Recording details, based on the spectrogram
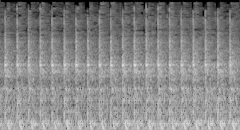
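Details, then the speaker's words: Motorcycle engine running, heard through a hose used as a stethoscope: a sharp, regular knock about twelve a second, loudest at the cylinder; the owner suspects worn or damaged connecting-rod/crank internals, not confirmed. "y esta aquí se Oy el golpeteo aquí cilindro cilindro y"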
